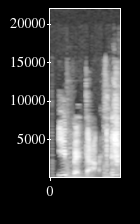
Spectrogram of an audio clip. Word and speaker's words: ipecac: How do you pronounce that? Ipecac.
